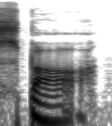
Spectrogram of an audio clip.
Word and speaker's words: Spa: Spore Valley the place was called, or perhaps that should be pronounced Spar, for it was a bathing place, a river or pool, sources are shaky, that ran through the valley.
